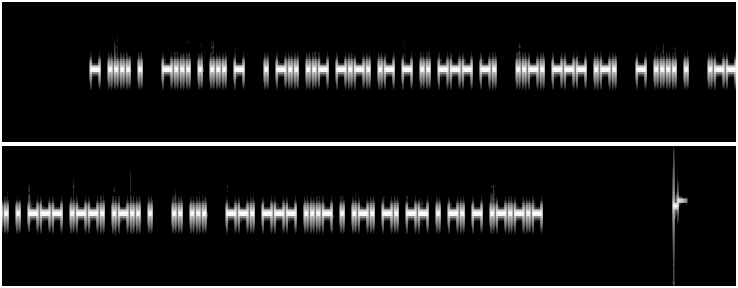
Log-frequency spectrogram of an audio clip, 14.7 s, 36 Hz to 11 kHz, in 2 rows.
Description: Morse code, heard as a keyed tone, about 40 wpm, 700 Hz. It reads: THE BEST EDUCATION FOR THE PEOPLE IS GOVERNMENT.
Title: Sentences from Top 1000 Words - Review Part 6 - 40wpm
